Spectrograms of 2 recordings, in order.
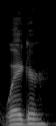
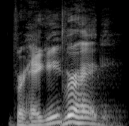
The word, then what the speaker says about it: Verhaeghe: Wager? Verhaeghe.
